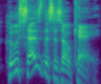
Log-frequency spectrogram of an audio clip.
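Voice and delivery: ordinary talk, nothing marked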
